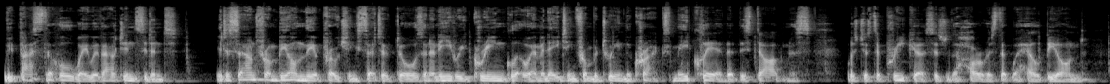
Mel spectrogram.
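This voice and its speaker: An actor playing a solemn, long-winded male paranormal investigator with a formal, ponderous deadpan, in a comedic audio drama. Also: low-pitched, a little fast, husky. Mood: solemnly narrating.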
